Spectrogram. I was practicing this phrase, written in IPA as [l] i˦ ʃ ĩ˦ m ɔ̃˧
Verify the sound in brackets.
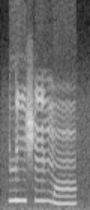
correct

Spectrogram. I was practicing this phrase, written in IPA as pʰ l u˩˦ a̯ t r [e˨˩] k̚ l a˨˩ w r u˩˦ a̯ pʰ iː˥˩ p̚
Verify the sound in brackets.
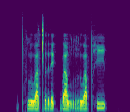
correct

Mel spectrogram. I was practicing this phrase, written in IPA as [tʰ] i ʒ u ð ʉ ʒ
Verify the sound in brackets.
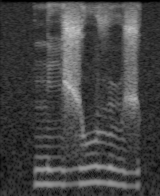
incorrect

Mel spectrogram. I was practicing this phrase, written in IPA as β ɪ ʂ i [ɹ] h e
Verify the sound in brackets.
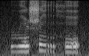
incorrect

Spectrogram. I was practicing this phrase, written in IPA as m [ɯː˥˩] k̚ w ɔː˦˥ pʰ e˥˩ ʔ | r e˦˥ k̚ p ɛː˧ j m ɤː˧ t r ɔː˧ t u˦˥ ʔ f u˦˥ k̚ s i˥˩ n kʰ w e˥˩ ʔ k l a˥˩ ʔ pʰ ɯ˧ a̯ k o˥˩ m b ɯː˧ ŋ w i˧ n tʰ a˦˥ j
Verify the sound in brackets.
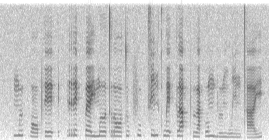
correct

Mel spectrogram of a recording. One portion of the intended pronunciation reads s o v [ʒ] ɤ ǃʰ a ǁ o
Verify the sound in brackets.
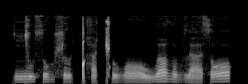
incorrect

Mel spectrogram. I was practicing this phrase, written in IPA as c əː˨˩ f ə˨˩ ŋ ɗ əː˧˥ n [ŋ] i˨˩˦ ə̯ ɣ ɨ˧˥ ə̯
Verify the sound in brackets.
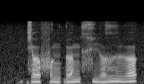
incorrect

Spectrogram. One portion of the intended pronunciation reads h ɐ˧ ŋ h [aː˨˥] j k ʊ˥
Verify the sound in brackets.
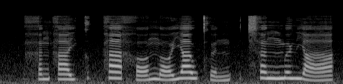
incorrect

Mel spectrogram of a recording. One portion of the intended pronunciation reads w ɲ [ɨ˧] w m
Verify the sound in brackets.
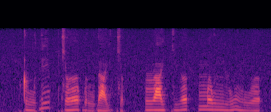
incorrect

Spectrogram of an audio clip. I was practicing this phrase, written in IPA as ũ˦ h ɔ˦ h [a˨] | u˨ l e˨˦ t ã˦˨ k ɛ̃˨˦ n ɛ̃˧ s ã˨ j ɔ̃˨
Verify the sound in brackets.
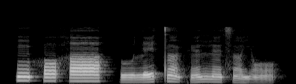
incorrect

